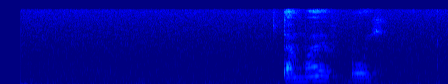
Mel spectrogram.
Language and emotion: Russian, neutral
